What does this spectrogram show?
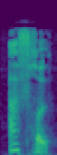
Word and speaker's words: affreux: accent circonflex malhonnête désorganisé affreux final x not pronounced Fre affreux ennuyeux.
